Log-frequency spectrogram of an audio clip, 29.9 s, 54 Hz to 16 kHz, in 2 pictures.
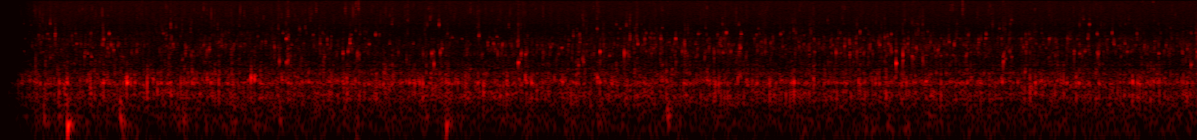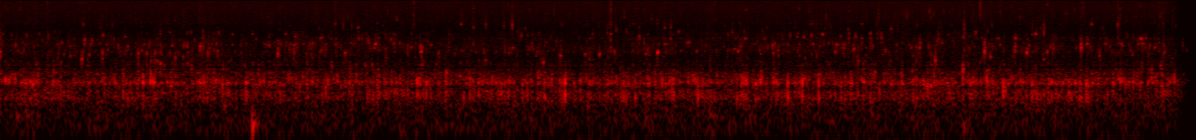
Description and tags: stream finland4
A small stream in the woods of Finland.
field-recording, stream, nature, water, river, ambient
